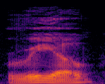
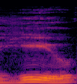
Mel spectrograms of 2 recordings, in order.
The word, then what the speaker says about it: Rio: And very almost like singing-like, where people from Rio, because it's not pronounced Rio, we say Rio, they say Rio, because the R is silent.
